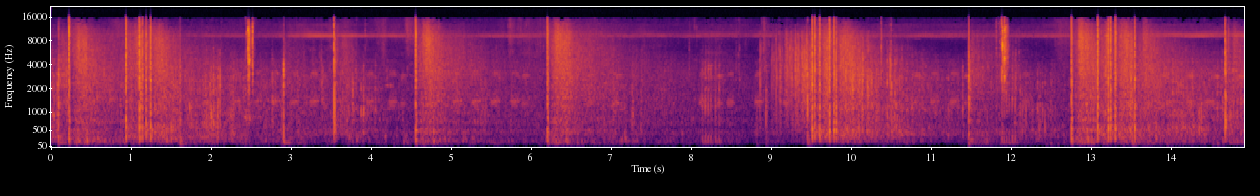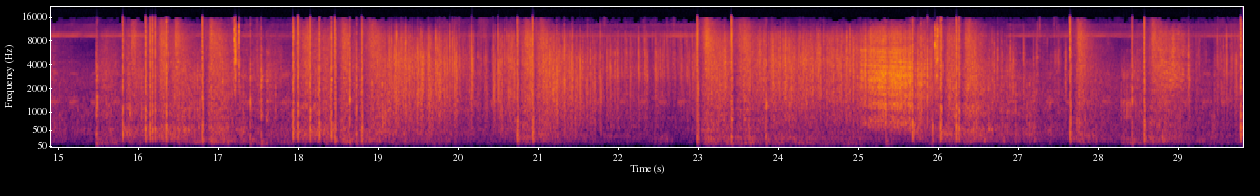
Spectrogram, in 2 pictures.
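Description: Fireworks display: aerial shells bursting one after another, with many sharp bangs and crackling. There is a brief lull a few seconds in and a dense burst of crackling near the end.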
